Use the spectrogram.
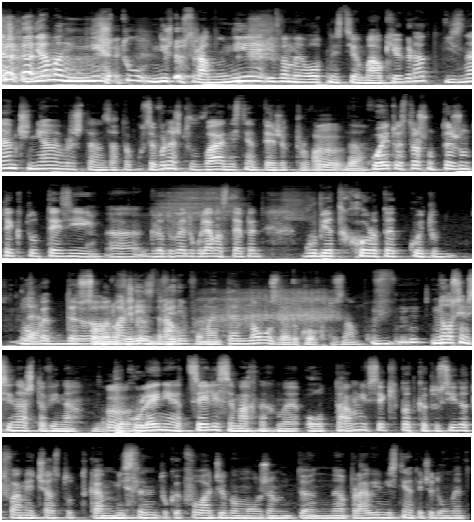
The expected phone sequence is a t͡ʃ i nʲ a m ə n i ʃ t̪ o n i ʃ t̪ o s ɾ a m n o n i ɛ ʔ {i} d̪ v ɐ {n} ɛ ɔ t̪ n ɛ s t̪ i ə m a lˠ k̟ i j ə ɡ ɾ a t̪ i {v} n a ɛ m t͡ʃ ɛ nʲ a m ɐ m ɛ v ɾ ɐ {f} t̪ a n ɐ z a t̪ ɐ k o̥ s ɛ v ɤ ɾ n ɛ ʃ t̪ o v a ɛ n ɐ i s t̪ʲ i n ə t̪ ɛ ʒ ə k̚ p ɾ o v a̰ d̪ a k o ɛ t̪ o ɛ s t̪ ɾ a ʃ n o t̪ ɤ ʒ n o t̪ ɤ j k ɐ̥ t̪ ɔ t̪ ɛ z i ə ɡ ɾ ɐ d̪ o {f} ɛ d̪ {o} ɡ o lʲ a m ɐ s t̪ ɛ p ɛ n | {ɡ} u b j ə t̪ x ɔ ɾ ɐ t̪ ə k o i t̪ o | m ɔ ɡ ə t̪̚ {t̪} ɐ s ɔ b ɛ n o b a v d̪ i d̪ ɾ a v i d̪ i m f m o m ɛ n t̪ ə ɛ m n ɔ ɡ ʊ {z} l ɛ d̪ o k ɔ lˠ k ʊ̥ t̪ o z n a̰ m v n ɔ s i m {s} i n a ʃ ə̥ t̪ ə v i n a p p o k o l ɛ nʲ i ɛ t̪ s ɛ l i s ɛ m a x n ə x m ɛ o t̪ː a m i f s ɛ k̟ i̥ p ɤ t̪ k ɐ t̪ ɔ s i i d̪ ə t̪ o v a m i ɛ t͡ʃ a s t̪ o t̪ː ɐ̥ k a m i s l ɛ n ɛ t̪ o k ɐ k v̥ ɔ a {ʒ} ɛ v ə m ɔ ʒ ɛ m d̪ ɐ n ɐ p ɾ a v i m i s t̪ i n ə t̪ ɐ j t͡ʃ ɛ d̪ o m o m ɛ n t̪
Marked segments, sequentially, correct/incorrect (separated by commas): correct, incorrect, incorrect, incorrect, incorrect, correct, correct, incorrect, correct, correct, incorrect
